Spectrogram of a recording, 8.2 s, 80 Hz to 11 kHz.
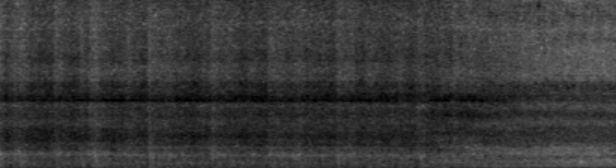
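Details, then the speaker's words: Freshly rebuilt 429 V8 in a 1968 Ford Thunderbird idling cold after sitting 4–5 days, about 30°F outside: deep steady rumble, even beat, no knocks or misses; exhaust and engine audible, normal cold idle. "But we're going ahead, give it a start up. You can hear the exhaust and you can hear the engine."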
